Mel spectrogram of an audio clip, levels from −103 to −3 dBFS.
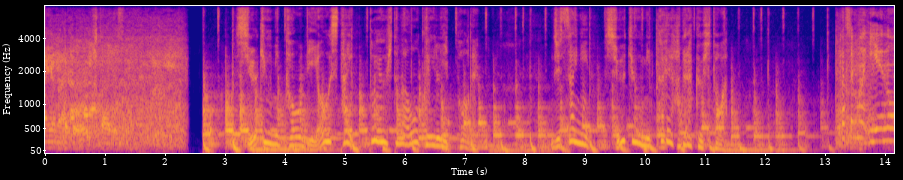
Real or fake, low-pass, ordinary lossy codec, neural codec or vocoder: fake; none; none; codec, 16 kHz, 8 kbps, FreqCodec, smaller model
